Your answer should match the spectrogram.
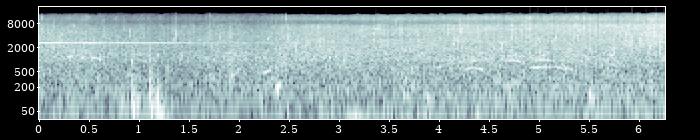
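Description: Steady rush of churning whitewater around a kayak, with a thin high tone during the first couple of seconds.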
